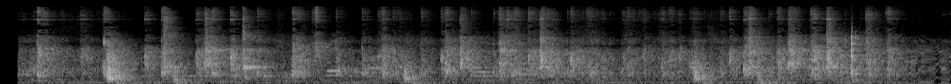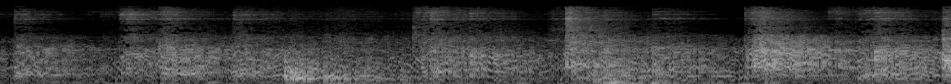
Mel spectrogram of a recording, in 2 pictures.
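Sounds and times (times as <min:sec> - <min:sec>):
table tennis ball clicking: 0:07.5 - 0:09.1.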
